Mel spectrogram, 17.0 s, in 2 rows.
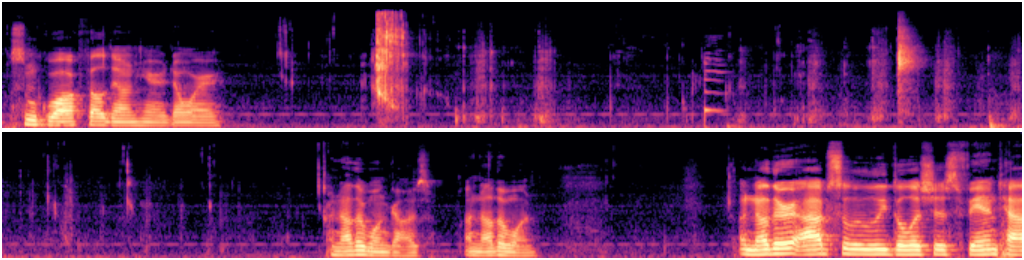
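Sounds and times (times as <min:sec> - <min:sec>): person chewing crunchy chip: 0:02.3 - 0:10.5.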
